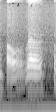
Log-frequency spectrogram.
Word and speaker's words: Spohrer: And also Google is a good start right now, that if you Google Jim Sporer, and his name is spelled S-P-O-H-R-E-R, Sporer,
